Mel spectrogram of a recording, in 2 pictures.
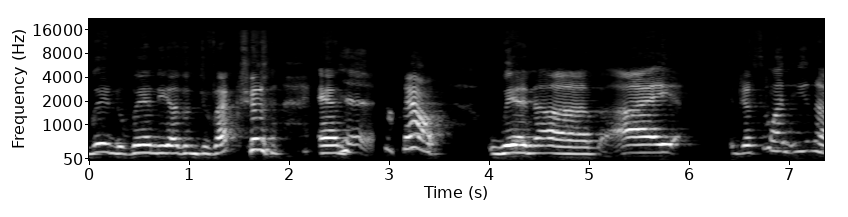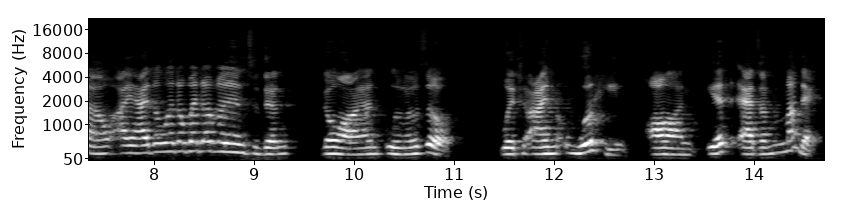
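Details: Dysarthria in an adult woman with cerebral palsy, on what she calls a bad CP day brought on by being overly tired or pushed; she was also having a stress-induced asthma attack.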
